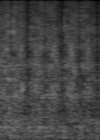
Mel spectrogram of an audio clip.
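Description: A plane iron blade from a Chinese hand plane, rubbed back and forth across the full length of a sharpening stone, giving a steady close gritty rasp with soft strokes and no talking.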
